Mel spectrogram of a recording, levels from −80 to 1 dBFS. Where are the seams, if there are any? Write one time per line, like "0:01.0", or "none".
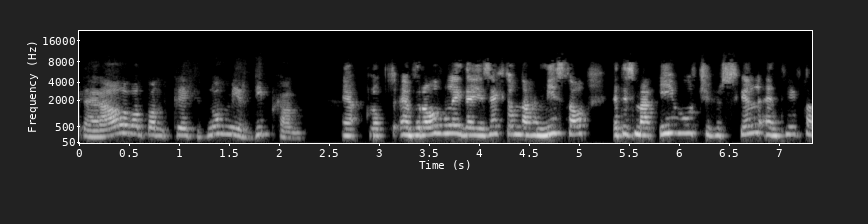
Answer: none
